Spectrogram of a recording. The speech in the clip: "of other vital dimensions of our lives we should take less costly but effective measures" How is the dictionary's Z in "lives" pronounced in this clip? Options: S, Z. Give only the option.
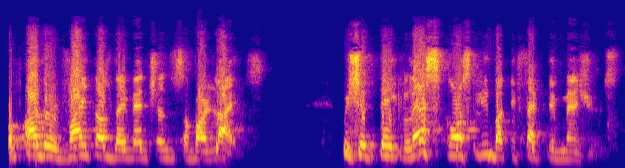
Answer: S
